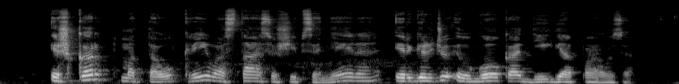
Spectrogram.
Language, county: Lithuanian, Tauragė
